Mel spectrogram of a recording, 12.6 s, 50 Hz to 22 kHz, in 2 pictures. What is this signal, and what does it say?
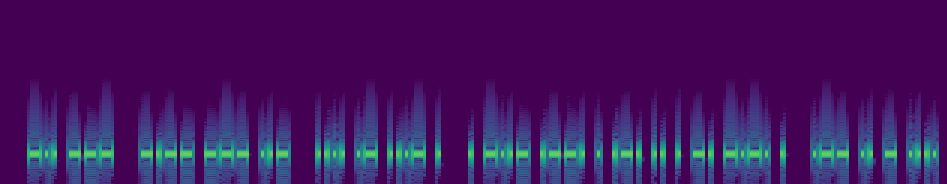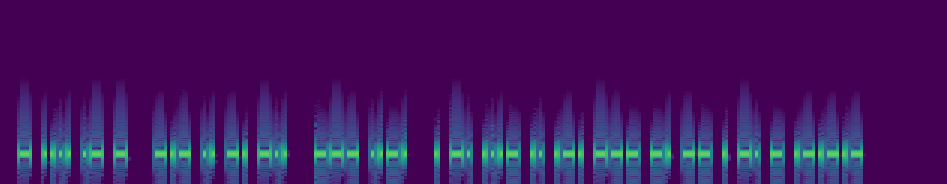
Morse code, heard as a keyed tone, about 46 wpm, 700 Hz. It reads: DO YOU HAVE EXPERIENCE WITH THAT KIND OF ENVIRONMENT.
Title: Sentences from Top 1000 Words - Review Part 5 - 45wpm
